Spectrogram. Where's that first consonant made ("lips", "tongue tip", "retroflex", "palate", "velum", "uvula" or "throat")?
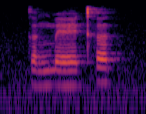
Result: velum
